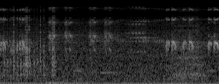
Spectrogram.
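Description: Faint background chirping: short chirps coming a few at a time throughout.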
